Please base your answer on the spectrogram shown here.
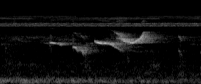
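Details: Black-throated magpie-robin singing actively as a lure to get a silent bird singing again: a short run of slurred whistles rising to a louder buzzy phrase, over steady background noise.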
